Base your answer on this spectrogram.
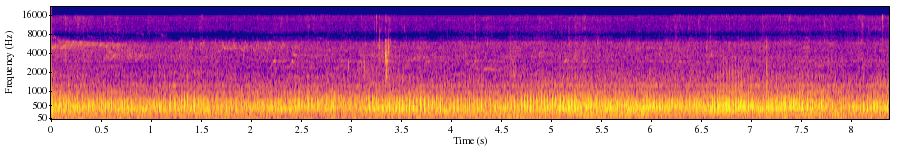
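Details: A chorus of common frogs (Rana temporaria) during mass breeding gives a soft, continuous purring croak that swells and fades in waves.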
